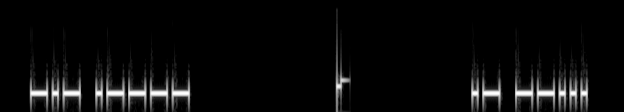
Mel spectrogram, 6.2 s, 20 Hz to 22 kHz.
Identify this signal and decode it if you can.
Morse code, heard as a keyed tone, about 21 wpm, 700 Hz. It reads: K 1 A 7
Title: Single-Letter Single-Number 22wpm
